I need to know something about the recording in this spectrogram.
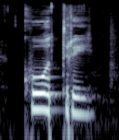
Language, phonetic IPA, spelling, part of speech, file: Ukrainian, [kɔˈtrɪi̯], котрий, pronoun, Uk-котрий.ogg
- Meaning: 1. which? 2. which, that, who, whom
